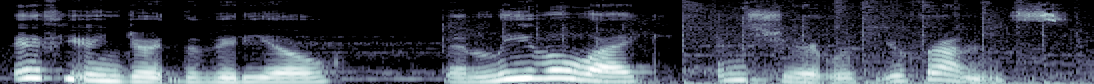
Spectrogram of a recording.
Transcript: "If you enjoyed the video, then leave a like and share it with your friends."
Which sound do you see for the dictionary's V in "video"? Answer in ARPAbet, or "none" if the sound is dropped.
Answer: V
